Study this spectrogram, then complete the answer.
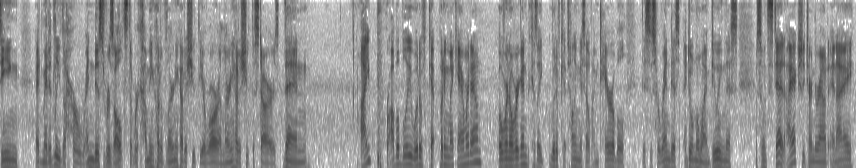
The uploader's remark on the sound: We take this podcast out of the studio and into the great outdoors. Recorded beside the stunning Bow River in Banff National Park.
